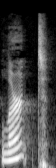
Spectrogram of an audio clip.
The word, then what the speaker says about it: learnt: So learnt is the preferred spelling and pronunciation in British English. In American English, which I teach, the preferred spelling and pronunciation is learned. So notice we have a soft T here, learnt. And then in American, learned with a soft D, learned.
